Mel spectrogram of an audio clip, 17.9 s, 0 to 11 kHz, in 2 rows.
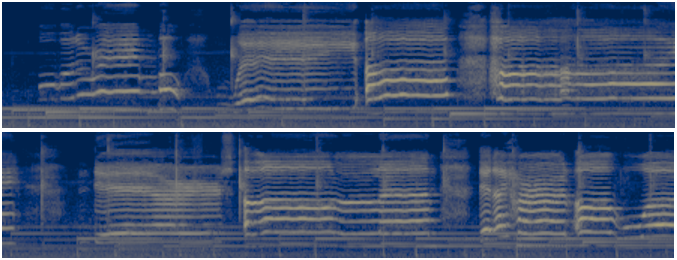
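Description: In a 2019 recording, a child of elementary-school age sings a slow, melodic song in long sustained phrases with short pauses between lines, accompanied by steady low held tones underneath; no one speaks.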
